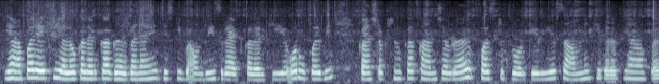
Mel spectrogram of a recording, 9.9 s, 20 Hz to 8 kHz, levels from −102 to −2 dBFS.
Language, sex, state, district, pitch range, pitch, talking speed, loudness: Hindi, female, Chandigarh, Chandigarh, 210-240 Hz, 225 Hz, 205 wpm, -18 LUFS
